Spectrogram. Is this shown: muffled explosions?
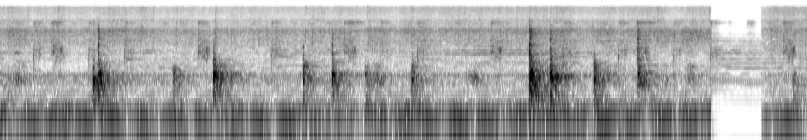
no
